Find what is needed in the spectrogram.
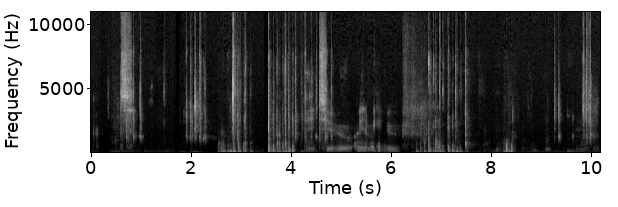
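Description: Typing on a computer keyboard: irregular runs of key clicks, with a short laugh a little past the middle.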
